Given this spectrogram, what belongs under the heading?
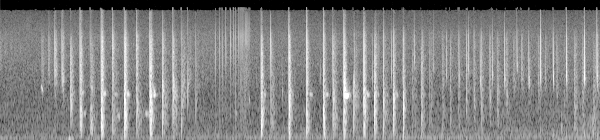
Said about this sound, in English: What you're hearing is the echolocation and social calls, recorded with a magenta bat detector and mixed with a pair of open Omni microphones. The bat calls from the Omni mics have also been brought down to human hearing range.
